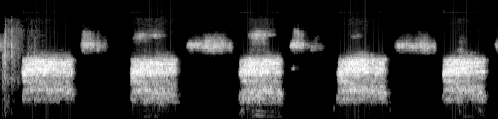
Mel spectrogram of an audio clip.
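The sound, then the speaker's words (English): Breathing in through the nose and out through the mouth, five slow cycles of loud, breathy exhales alternating with thinner, faintly whistling inhales, each breath clearly separated by short pauses. “In through the nose, out through the mouth.”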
